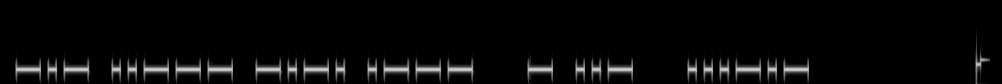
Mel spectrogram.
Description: Morse code, heard as a keyed tone, about 15 wpm, 700 Hz. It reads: K2CJ TU <SK>
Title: K1USN SST QSO Practice 15wpm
